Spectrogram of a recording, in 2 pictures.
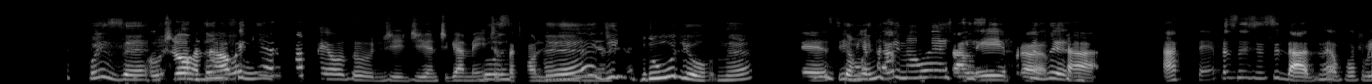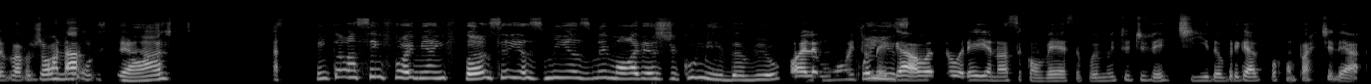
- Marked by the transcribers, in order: tapping; chuckle; other background noise
- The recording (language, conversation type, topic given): Portuguese, podcast, Qual comida da infância te dá mais saudade?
